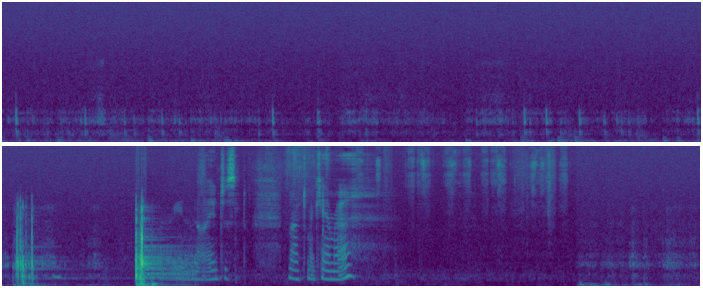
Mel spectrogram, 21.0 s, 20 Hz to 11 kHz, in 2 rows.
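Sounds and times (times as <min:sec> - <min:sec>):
low rumbling bumps: 0:08.3 - 0:13.7
loud thump on camera: 0:12.5 - 0:13.5
marker writing on whiteboard: 0:16.6 - 0:19.2.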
